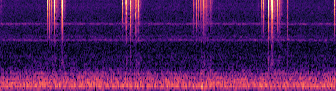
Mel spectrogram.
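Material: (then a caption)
Granite. Long pink nails of both hands tap a large, solid, speckled granite kitchen countertop. Short, bright clicking taps come in quick clusters about every second and a half, each dying away almost instantly. A steady low hum sits underneath throughout.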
